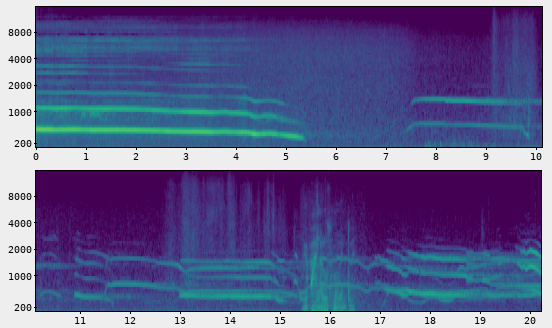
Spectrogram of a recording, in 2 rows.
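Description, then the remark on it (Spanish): A single loud howl slides downward and fades. After a short quiet, a pack of about 10 to 13 wolves answers with many overlapping, wavering howls that rise and fall together until the end. “Yo sabía que me iba a contestar, porque ya lo había hecho alguna vez, pero no me imaginaba que iban a ser 10, 12, 13 lobos, no sé cuántos eran.”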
